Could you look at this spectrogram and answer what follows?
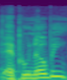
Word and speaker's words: Ekpunobi: By the way, the K is not pronounced. Oh, really? It's just Epunobi? Yeah. Oh, cool. So it's like K in knowledge.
